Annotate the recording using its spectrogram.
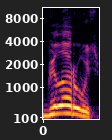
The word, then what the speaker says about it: Беларусь: Медведев говорит, вот там в Беларуси, он говорит, извините, Дмитрий Анатольевич, Правильно говорит Беларусь, вторая А, третья ну, в Насевадово.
